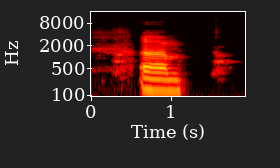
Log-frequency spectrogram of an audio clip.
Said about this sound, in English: Apologies for this dog barking its head off currently.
